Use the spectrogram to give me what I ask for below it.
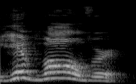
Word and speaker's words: revólver: Revólver, né? Revólver é acentuado porque é uma paroxítona terminada em R.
